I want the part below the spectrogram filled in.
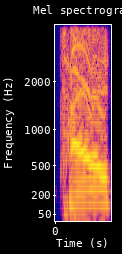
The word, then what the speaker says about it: Tyler: Okay, my name is Tyler, T-Y-L-E-R, and I'm with Bank of Cardiff. It's spelled C-A-R-D-I-F-F, as in Frank Frank.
